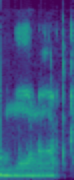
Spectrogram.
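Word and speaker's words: monarch: जैसे कि मान लो मोनार्क लिखा है, मोनार्क लिखा है, ये का साउंड दे रहा है, मतलब यहाँ पे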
